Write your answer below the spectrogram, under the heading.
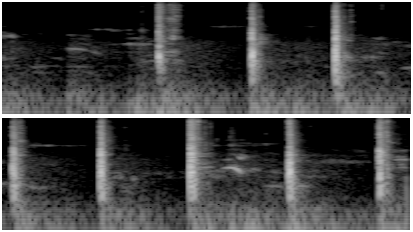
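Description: A machete chopping at the branches of a thorny tree, starting about a second in: eight sharp strikes, evenly spaced about two-thirds of a second apart.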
